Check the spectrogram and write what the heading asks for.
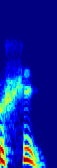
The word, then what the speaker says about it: ऋषि: ठीक है, ये क्या है, ऋषि, री नहीं है, अनेक प्राय करके लोग इसको ऐसा उच्चारण करते हैं, ऐसा री, रा और ये री नहीं, री। इतना आप मेरे माउथ जो मुख है उसका मुंह देख रहे होंगे, री ऋषि ऋषि।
